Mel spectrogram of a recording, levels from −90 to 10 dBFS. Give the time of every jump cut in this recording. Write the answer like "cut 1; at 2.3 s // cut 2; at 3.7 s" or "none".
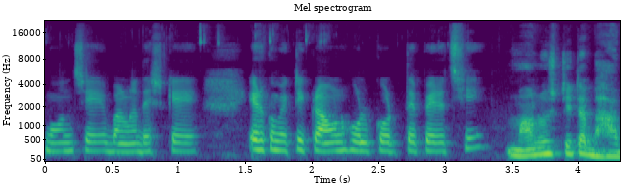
cut 1; at 3.3 s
